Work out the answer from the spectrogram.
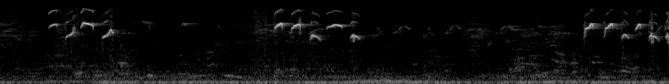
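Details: A Cinereous tit, recorded as a lure to prompt other tits to sing, sings three bursts of high, clear two-note whistles, each phrase repeated four or five times in quick succession, over a faint low rumble.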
